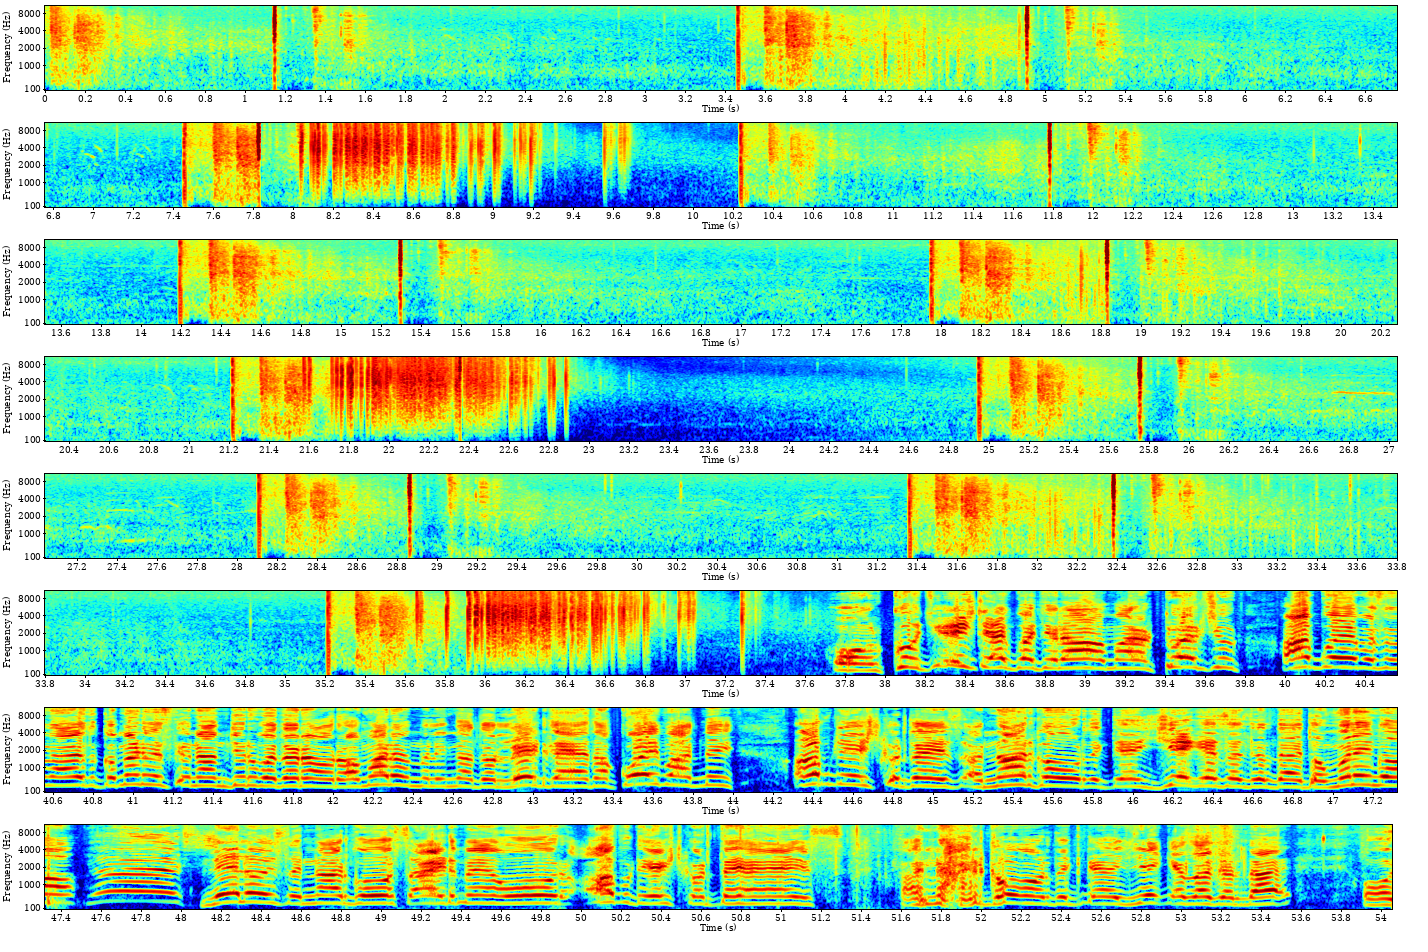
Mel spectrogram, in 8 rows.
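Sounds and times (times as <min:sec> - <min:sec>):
fireworks bangs: 0:00.0 - 0:23.4, 0:24.2 - 0:38.6
crackling firework bursts: 0:00.0 - 0:54.0.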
